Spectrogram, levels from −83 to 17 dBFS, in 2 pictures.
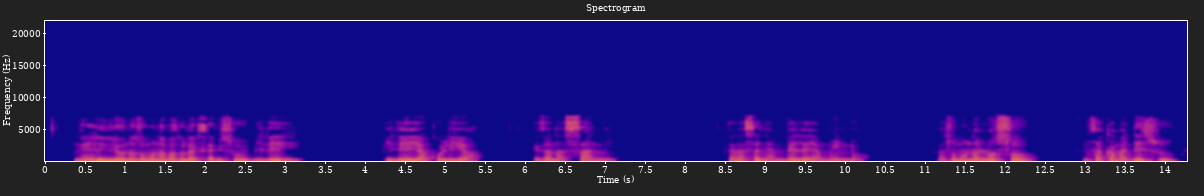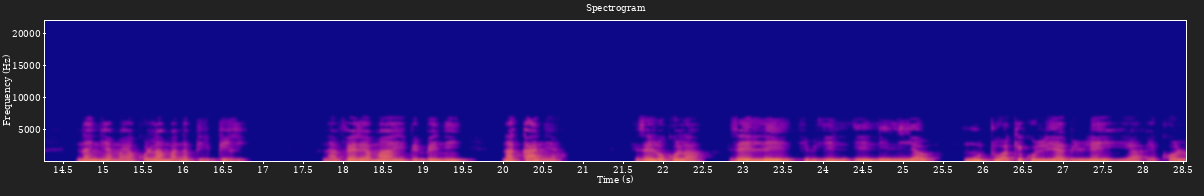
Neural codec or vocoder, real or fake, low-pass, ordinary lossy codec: none; real; 7.2 kHz; MP3, 32 kbps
